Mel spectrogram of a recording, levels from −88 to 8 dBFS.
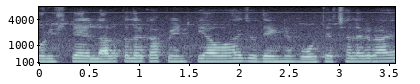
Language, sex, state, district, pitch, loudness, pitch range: Hindi, male, Haryana, Charkhi Dadri, 145 Hz, -15 LUFS, 145-150 Hz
